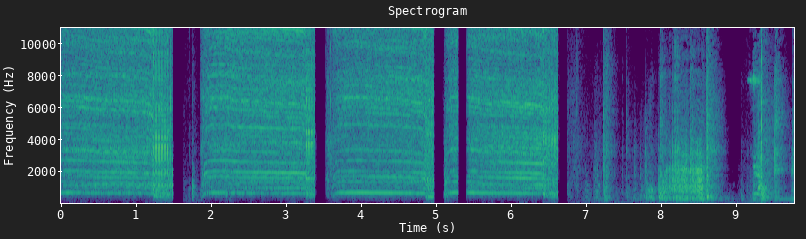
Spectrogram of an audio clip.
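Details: Greenworks 25302 cordless battery mower, tested after a switch repair and before the deck cover goes back on: motor spins up in four clean bursts to a smooth steady whine and winds down each time, no grinding; normal running.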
